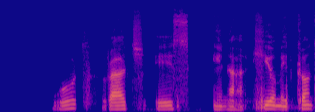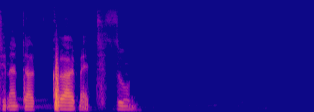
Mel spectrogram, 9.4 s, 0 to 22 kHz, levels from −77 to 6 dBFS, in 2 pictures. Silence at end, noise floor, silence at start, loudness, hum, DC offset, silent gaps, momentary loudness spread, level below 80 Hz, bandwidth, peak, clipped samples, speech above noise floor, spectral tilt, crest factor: 2.7 s; -83 dBFS; 0.8 s; -30 LUFS; none; under 0.1%; none; 18 LU; -68 dBFS; 16 kHz; -2 dBFS; under 0.1%; 53 dB; -6 dB/octave; 30 dB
